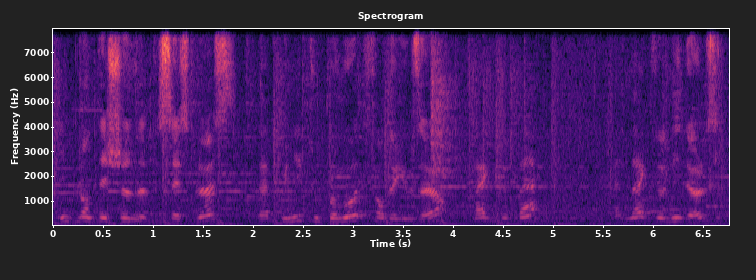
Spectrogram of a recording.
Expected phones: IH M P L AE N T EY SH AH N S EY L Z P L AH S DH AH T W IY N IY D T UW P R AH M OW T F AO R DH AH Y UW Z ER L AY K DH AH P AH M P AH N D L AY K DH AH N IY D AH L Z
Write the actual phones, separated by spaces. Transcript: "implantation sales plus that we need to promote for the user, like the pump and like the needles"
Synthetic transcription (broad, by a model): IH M P L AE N T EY SH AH N S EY Z P L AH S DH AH T W IY N IY D T UW P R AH M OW T F AO R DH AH Y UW Z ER L AY K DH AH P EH P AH N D L AY K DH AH N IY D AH L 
